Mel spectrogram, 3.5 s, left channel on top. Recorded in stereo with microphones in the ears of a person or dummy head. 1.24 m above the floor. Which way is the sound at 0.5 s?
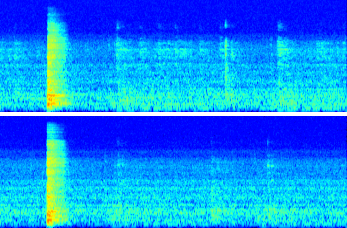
65° right (ahead or behind).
